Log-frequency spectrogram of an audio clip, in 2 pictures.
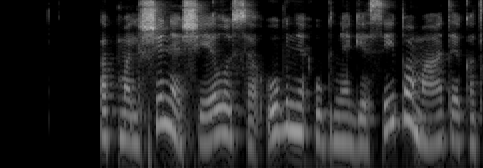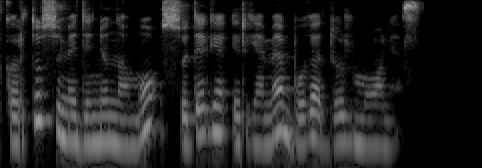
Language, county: Lithuanian, Šiauliai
